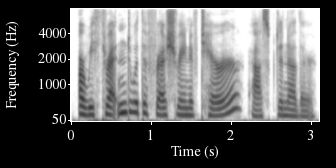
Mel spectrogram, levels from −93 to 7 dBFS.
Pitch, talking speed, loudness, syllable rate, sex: 205 Hz, 210 wpm, -21 LUFS, 6.3 syllables/s, female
